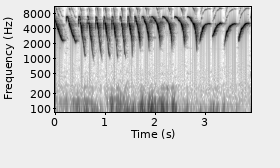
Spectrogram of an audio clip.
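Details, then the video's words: Lively canary singing to prompt lazy canaries to sing: a quick run of steep descending whistles, about three a second, slowing into rising slurred notes; soft low rustling underneath. "Pancingan kenari gacor ngerol panjang dan pancingan kenari malas bunyi pasti"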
